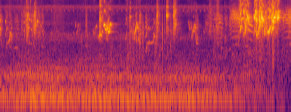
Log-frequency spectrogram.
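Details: Feeding finches give quick, high chirps in loose bursts, building to a dense, loud chatter near the end, over a constant low hum.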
